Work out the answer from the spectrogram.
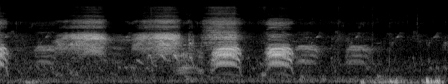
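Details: Repeated hoarse caws, roughly five in a row and slightly irregular, as crows fight over food; low knocks and thumps sound underneath.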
